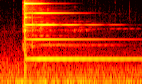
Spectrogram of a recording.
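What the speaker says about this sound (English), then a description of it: "It's a proper serving bell, you know, like you see in hotels and things." A hotel-style serving bell gets a single sharp strike, a bright metallic ding that rings out clearly and fades slowly over about a second in a quiet room.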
